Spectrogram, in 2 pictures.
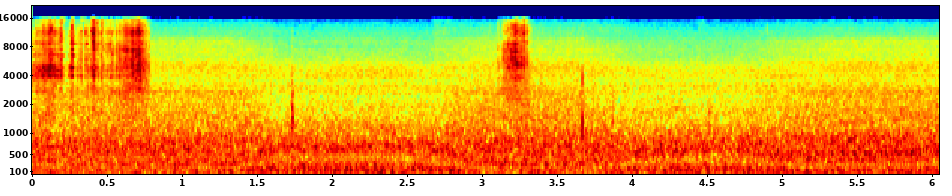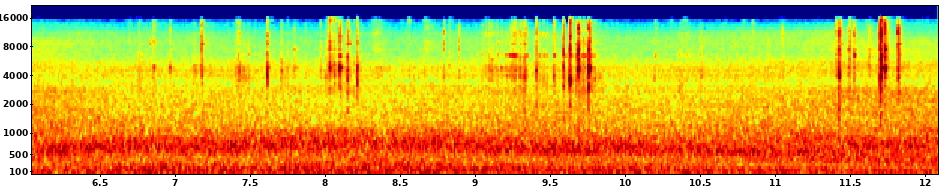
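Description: Steady rushing of a waterfall heavy with snowmelt, with metal clinks of via ferrata carabiners on the steel cable and iron rungs coming in short clusters near the start, about three seconds in, from about seven to ten seconds, and near the end.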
